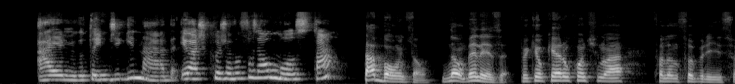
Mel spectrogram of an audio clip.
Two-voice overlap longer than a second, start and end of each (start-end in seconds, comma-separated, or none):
none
